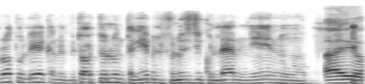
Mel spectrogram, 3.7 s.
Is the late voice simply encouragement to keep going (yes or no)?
no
